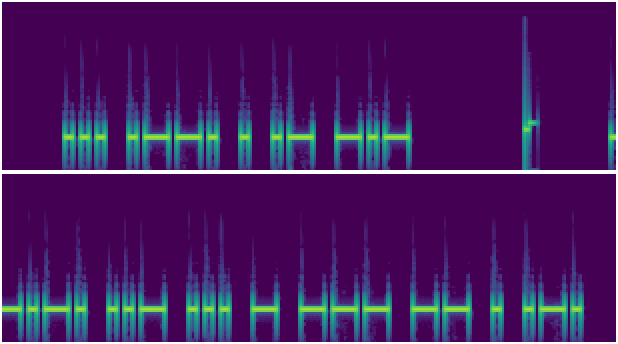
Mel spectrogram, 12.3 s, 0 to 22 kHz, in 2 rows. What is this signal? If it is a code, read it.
Morse code, heard as a keyed tone, about 15 wpm, 700 Hz. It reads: SPEAK CUSTOMER
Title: Sentences from Top 1100 Words - New Word Drill Alt - 15wpm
